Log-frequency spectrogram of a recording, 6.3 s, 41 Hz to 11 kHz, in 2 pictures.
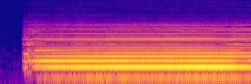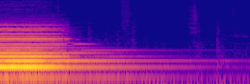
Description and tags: overall quality of single note - cello - C2
Part of the Good-sounds dataset of monophonic instrumental sounds.
instrument::cello
note::C
octave::2
midi note::24
good-sounds-id::1940
dynamic_level::mf
C2, cello, good-sounds, multisample, neumann-U87, single-note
